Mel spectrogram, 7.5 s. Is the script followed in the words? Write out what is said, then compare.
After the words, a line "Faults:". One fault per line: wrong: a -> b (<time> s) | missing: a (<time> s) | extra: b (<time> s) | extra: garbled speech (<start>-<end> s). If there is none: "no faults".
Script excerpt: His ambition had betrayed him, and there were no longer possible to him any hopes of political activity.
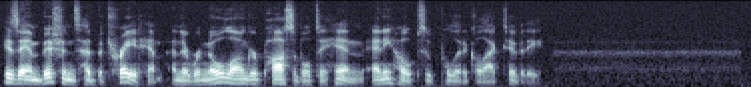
His ambitions had betrayed him, and there were no longer possible to him any hopes of political activity.
Faults:
wrong: ambition -> ambitions (0.2 s)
